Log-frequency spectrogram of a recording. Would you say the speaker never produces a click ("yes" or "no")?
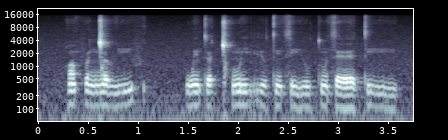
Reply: no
